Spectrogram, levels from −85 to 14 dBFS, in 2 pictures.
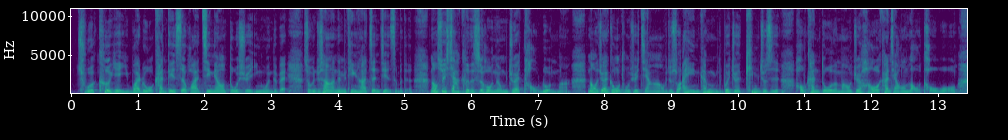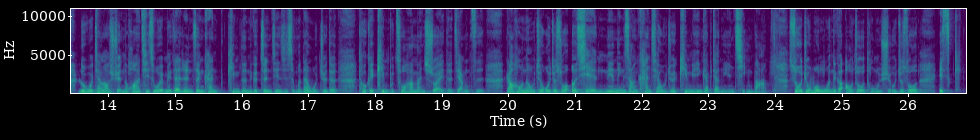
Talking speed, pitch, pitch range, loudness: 445 characters per minute, 185 Hz, 160-230 Hz, -30 LUFS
